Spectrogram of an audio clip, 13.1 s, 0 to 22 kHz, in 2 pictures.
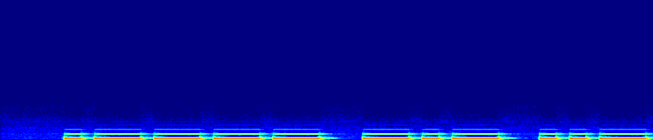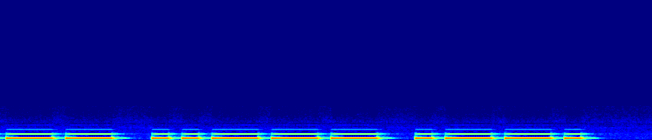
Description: Morse code, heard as a keyed tone, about 8 wpm, 340 Hz, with room echo. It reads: 1K22P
